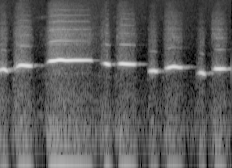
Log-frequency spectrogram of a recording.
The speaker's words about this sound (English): Can't you whistle, though? That's a very standard thing.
